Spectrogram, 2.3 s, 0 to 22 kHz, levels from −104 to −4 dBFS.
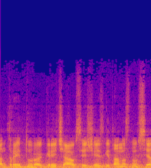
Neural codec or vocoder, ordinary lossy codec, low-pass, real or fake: none; MP3, 64 kbps; 14.4 kHz; real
